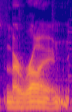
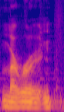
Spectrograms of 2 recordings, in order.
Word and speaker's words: maroon: I'm not sure, but we pronounce the color that's spelled M A R O N as Marone instead of the much more logical maroon.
